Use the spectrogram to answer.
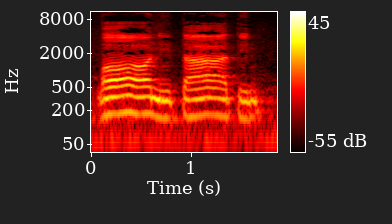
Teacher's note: ক টান দিবেন, তা টান দিবেন, নি টান দিবেন না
